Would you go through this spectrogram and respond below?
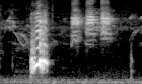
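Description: A backyard hen raising a chick lets out one loud, harsh alarm squawk at close range, followed by three softer, higher chirps.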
